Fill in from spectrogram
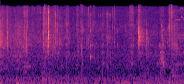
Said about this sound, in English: Make sure we get that good chewing... SFX.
